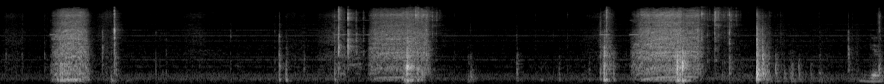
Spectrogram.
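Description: A power drill unscrews screws from an old electric tea kettle, with short whirring bursts of the motor separated by pauses filled with small clicks and taps of handling, close and fairly quiet.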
